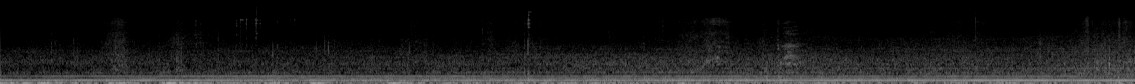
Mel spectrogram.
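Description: A steady low motor hum at an even pitch, with low rumbling noise underneath and a few faint ticks.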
